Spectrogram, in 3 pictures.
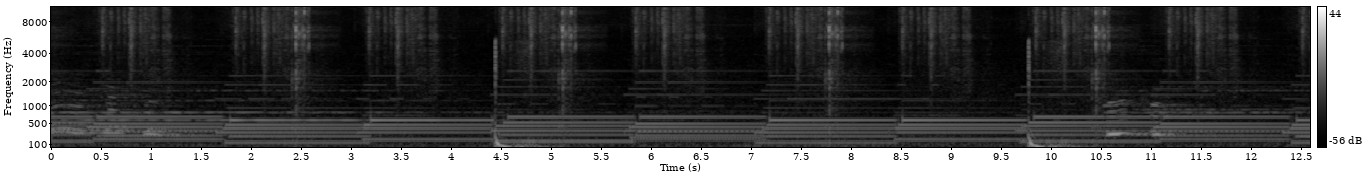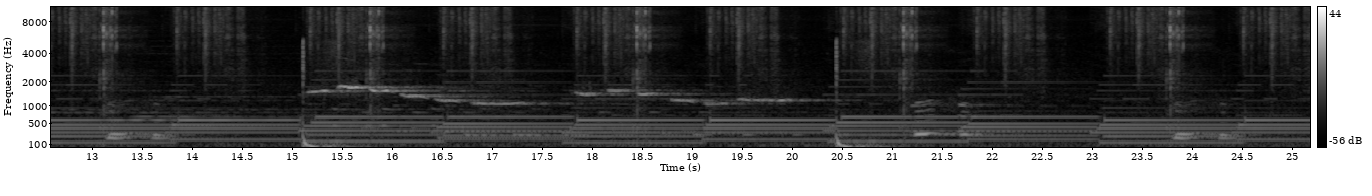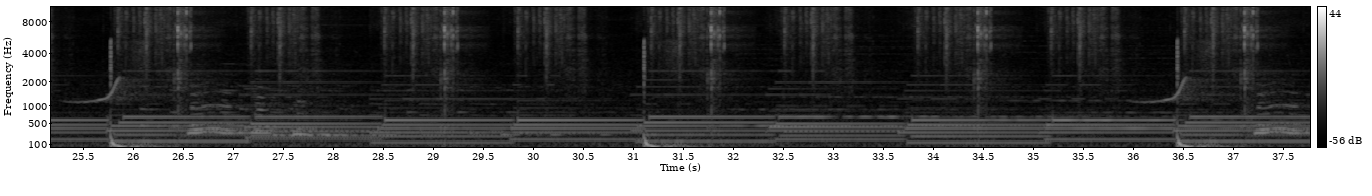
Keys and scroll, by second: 3.3 space, 4.2 ctrl+s, 7.5 ctrl+z, 8.4 ctrl+s, 24.4 ctrl+z, 34.3 ctrl+z.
